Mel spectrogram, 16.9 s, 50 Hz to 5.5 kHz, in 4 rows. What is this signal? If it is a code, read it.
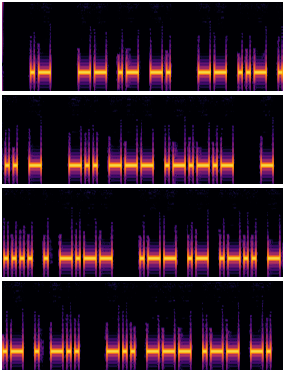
Morse code, heard as a keyed tone, about 20 wpm, 600 Hz. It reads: A MAN MUST DO. THEY WALKED DOWN
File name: the old man and the sea / the old man and the sea part 1 20wpm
